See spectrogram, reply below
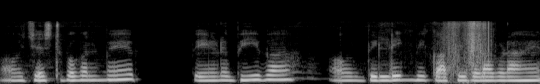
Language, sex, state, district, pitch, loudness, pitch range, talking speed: Bhojpuri, female, Uttar Pradesh, Ghazipur, 190 Hz, -20 LUFS, 180-205 Hz, 155 wpm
